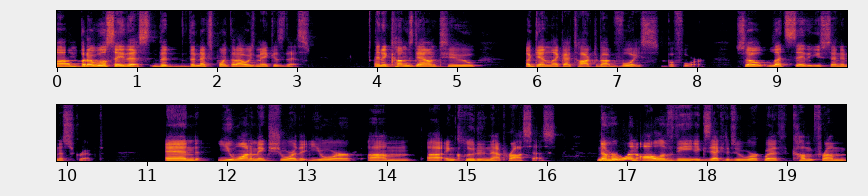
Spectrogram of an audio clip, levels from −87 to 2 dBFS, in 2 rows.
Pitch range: 100-130 Hz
